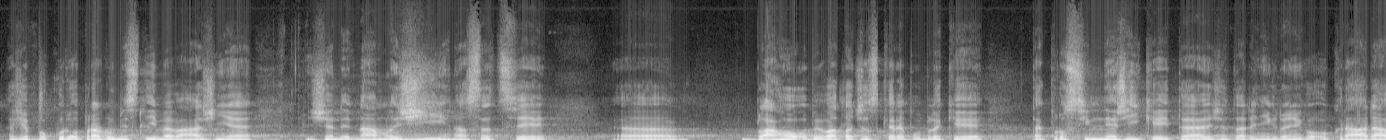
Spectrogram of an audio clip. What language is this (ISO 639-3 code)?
ces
